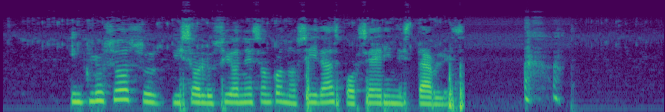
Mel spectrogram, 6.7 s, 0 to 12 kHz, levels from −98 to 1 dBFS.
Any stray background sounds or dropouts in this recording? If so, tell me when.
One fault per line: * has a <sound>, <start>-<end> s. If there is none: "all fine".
* has a laugh, 5.2-5.7 s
